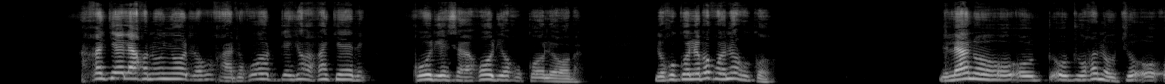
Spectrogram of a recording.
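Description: No technical faults are audible.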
